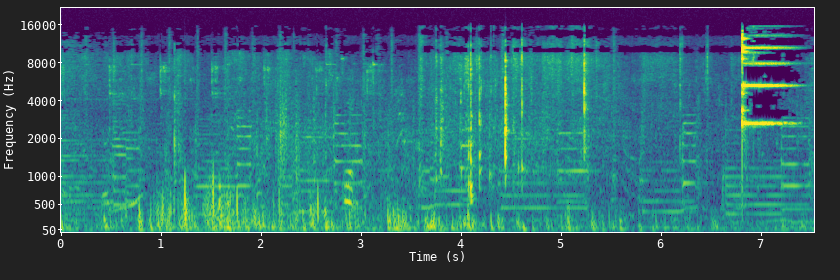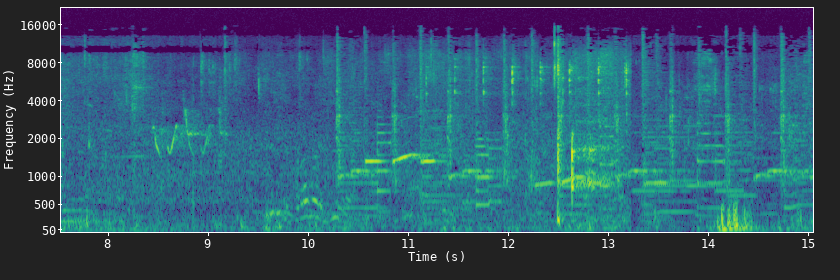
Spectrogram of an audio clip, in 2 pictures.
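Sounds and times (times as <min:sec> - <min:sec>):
background music: 0:00.0 - 0:08.1, 0:10.0 - 0:15.0.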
